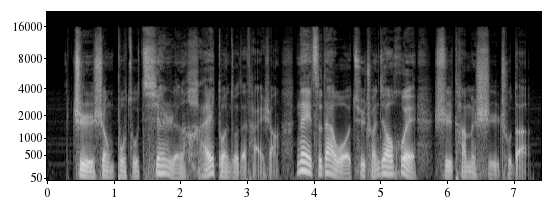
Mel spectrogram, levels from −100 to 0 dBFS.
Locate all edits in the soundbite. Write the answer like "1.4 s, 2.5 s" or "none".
3.7 s

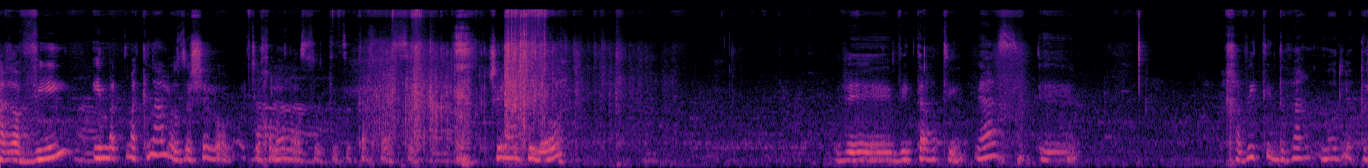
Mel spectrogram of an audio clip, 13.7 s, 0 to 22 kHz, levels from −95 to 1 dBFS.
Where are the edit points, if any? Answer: 9.7 s

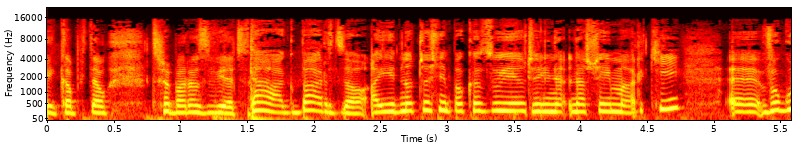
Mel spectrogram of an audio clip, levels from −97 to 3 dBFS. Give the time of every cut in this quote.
1.5 s, 3.6 s

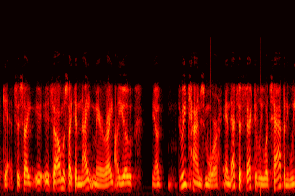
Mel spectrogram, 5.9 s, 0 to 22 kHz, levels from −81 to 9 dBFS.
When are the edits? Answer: 2.3 s

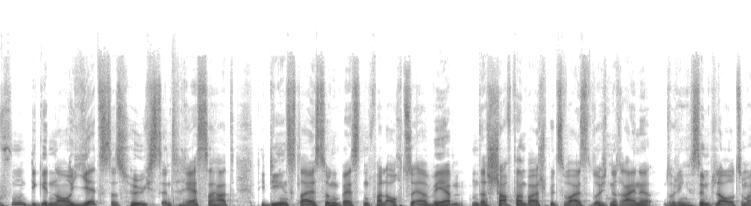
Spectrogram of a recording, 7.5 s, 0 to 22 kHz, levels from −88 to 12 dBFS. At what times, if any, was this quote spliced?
4.7 s

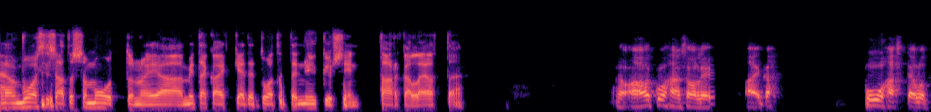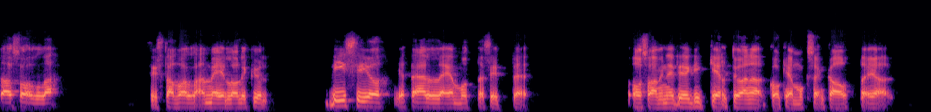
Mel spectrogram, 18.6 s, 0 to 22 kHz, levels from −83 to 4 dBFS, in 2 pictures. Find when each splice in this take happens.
7.3 s

